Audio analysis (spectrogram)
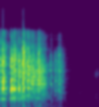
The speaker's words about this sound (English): I'm rolling the good dice.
